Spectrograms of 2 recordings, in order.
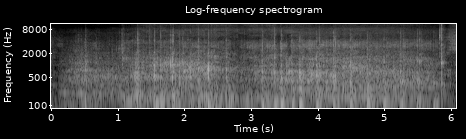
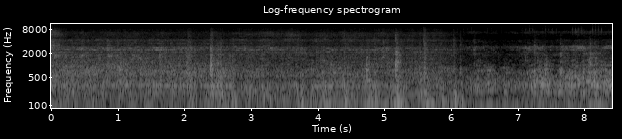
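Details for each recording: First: Hornby 08 Shunter model locomotive after reassembly: small motor whirring with a clicking, horrible thumping beat about three or four a second as it runs on the layout; coupling rods catching on the brakes, and a big piece of fluff was found in the worm gear. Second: Hornby 08 shunter model locomotive on the layout after repair (connecting rods bent slightly to clear the brakes): gentle motor whirr and wheel rumble, only odd rail-joint taps, no regular click; clicking fixed, runs fine.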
